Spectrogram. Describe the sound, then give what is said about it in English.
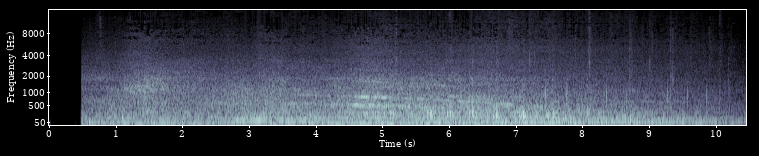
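A tram rolls past in a continuous, fairly loud low rumble, with thin high wheel squeals that sweep across the middle of the pass before the sound settles back to a steady roll. “Tram.”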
